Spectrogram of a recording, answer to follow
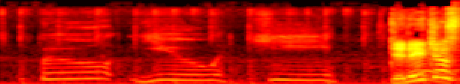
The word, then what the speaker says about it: Fuyuhiko: what are you doing my first name is pronounced who you he did he just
